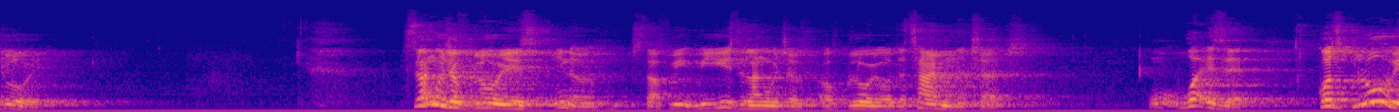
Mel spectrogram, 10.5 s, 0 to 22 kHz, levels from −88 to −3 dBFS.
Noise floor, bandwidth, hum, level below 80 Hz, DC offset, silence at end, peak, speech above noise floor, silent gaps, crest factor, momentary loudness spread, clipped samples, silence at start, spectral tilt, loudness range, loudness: -57 dBFS; 15 kHz; none; -58 dBFS; under 0.1%; 0 s; -10 dBFS; 27 dB; none; 22 dB; 22 LU; under 0.1%; 0 s; -4.5 dB/octave; 5 LU; -31 LUFS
